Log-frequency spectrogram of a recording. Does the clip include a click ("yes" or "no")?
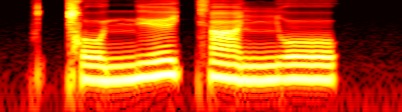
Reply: yes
